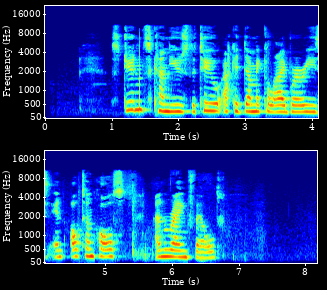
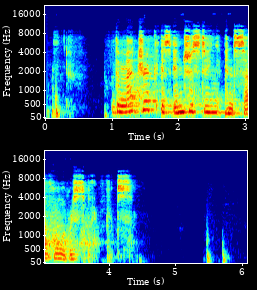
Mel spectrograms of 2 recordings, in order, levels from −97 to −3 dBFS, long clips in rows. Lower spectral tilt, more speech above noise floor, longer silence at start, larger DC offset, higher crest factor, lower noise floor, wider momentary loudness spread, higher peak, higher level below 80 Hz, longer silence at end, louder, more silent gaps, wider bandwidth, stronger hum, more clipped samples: about the same, -4 dB/octave vs -3 dB/octave; second, 49 dB vs 73 dB; first, 1 s vs 0.1 s; neither; about the same, 18 dB vs 16 dB; second, -75 dBFS vs -88 dBFS; about the same, 13 LU vs 15 LU; second, -10 dBFS vs 0 dBFS; second, -82 dBFS vs -50 dBFS; first, 1.45 s vs 0.35 s; second, -26 LUFS vs -14 LUFS; second, none vs 5.28-5.41 s; first, 11 kHz vs 9.6 kHz; neither; neither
